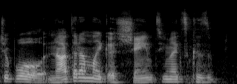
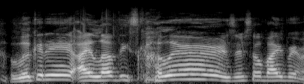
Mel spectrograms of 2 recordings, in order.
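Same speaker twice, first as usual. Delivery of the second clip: high, loud delight over the flag; thrilled show-off; excited gushing; 8 semitones higher, 11 dB louder than usual. Real, not acted. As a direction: gush about the colors, laughing. Showing off her new flag.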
